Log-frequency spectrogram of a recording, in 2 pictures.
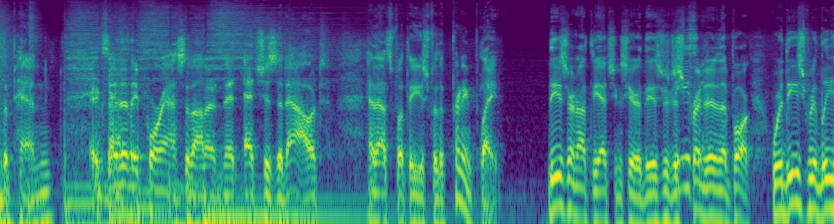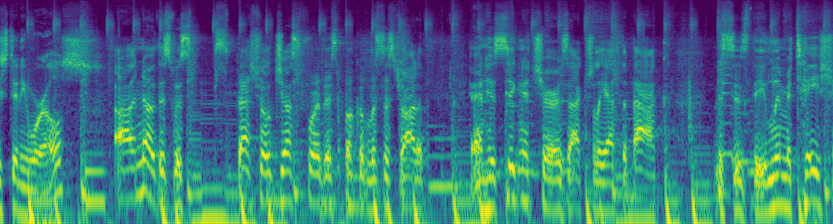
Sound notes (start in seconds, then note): none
